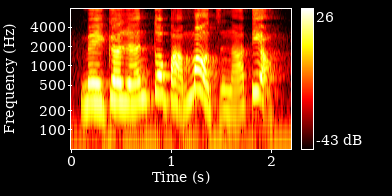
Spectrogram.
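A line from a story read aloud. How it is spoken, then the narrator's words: Angry, loud. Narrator (Chinese): 校长很生气的大声说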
